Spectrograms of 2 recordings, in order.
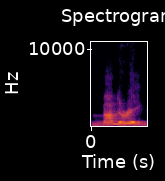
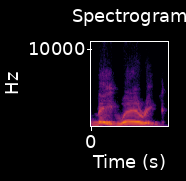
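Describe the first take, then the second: First: The name begins with the sound 'man'. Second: The name begins with the sound 'main'. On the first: The speaker calls it right. "It's Mannering" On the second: The speaker calls it wrong. "it's not Mainwaring"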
